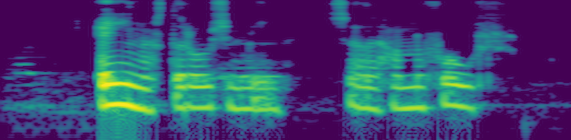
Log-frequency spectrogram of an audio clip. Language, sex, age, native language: Icelandic, female, 11, Icelandic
